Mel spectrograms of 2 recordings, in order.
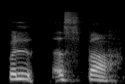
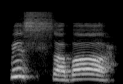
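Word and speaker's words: في الصباح: फिल फिल अस्बाह गलत, फिस सबाह, लाम फिस यहाँ साइलेंट सबह है।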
